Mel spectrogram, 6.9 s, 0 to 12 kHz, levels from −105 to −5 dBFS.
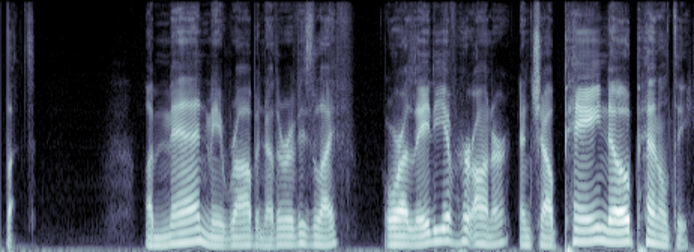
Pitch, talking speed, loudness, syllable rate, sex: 115 Hz, 175 wpm, -18 LUFS, 5.0 syllables/s, male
